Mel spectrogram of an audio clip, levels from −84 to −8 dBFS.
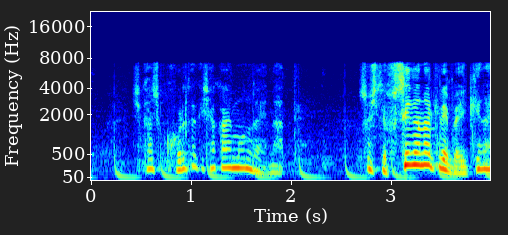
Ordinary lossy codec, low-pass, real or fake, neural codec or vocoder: none; 7.2 kHz; real; none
